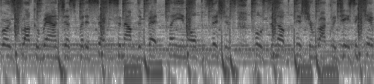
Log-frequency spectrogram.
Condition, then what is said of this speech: No condition.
